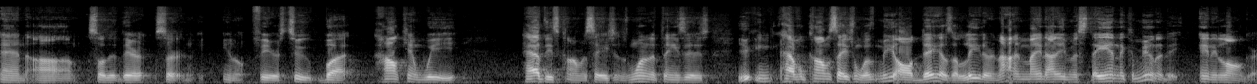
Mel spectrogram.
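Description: This man has an American accent and talks at a fairly quick pace. His pitch variation is ordinary. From Hampton, Virginia; Virginia. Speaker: pastor and talk show host; pastor, talk show host. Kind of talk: casual chat. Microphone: lapel.

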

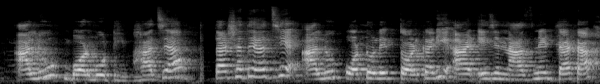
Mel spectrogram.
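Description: A woman's high-pitched voice is heard with audible room echo. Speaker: home vlogger. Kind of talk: casual vlog chat. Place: kitchen. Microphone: phone near.

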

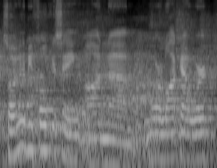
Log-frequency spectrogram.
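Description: Loud background noise sits behind a man's voice. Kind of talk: casual vlog chat. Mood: frustrated but determined. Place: gym.

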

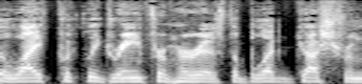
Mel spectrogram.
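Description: A natural reading voice carries the clip. It reads the text aloud.

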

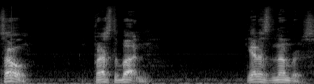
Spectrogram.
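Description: A man's very deep, low voice comes through with vocal fry. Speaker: writer and video host; video host. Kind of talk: casual talk to camera. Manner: animated. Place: home room. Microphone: webcam.

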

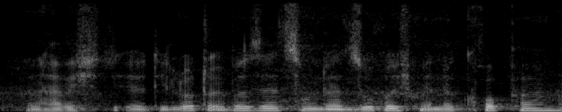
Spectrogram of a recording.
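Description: A man with a dark, mellow tone and fairly even intonation. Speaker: podcast host interviewer. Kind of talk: interview conversation.

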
